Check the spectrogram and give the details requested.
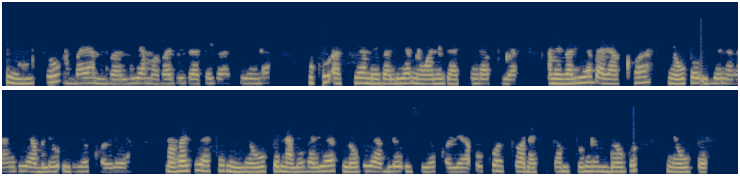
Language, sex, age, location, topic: Swahili, female, 25-35, Nakuru, health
